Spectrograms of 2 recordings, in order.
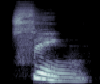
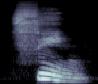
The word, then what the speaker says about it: sing: before a nasal consonant listen to how i pronounce the word sing sing the vowel is the e vowel but it doesn't sound like the pure i it sounds more like the e vowel sing the if vowel becomes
